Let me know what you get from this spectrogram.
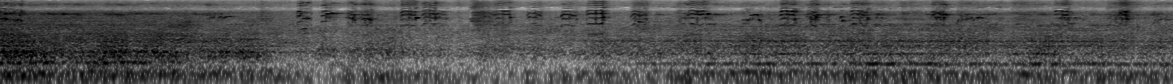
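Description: Birds chirping repeatedly in short calls, after a low rumble fades out about two and a half seconds in. A faint steady hum sets in about halfway.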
